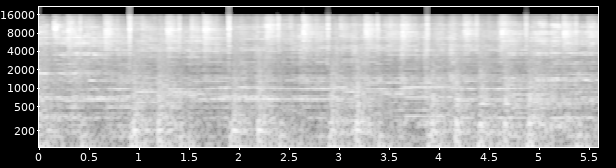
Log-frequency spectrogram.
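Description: Kurdish wedding dance music: a steady drum beat with tambourine and a keyboard melody.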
